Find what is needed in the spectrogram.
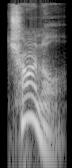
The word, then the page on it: charnel: British English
